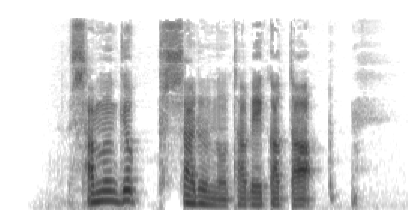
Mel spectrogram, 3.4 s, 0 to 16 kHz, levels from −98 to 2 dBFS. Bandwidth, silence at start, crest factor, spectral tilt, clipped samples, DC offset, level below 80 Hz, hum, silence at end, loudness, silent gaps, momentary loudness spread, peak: 11.5 kHz; 0.6 s; 20 dB; -4.5 dB/octave; under 0.1%; under 0.1%; -58 dBFS; none; 0.45 s; -26 LUFS; none; 5 LU; -8 dBFS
